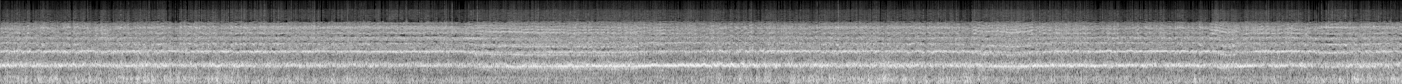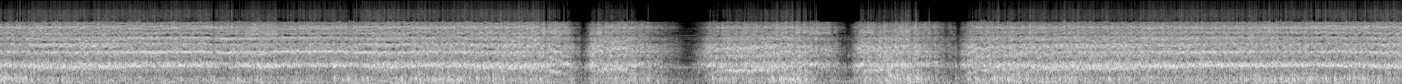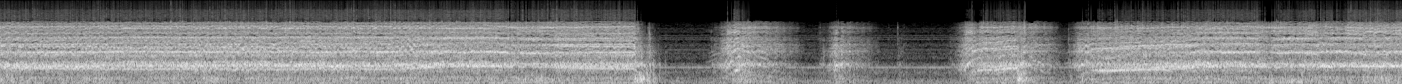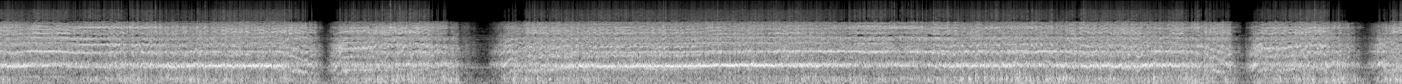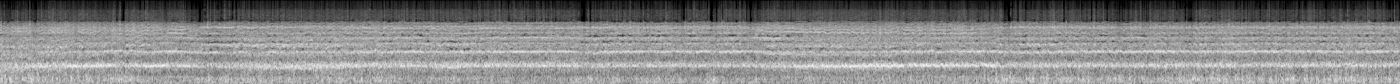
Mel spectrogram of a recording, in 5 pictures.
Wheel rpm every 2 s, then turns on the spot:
230, 230, 220, 220, 230, 230, 230, 220, 230, 200, 100, 90, 190, 230, 210, 210, 220, 80, 20, 110, 220, 220, 170, 120, 210, 230, 220, 120, 190, 220, 230, 230, 220, 230, 230.
none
